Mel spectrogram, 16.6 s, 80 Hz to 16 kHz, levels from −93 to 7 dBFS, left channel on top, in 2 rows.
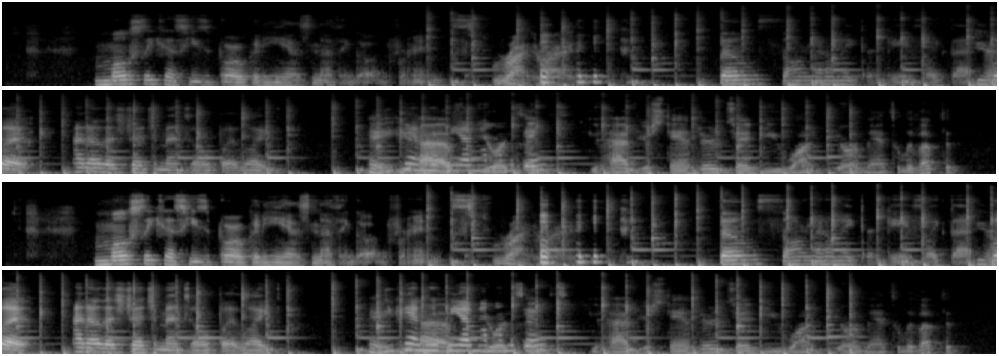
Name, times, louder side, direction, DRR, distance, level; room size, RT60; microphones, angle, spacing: voice 1, 0.8-4.0 4.5-5.3 6.0-8.5 8.9-10.6 11.4-12.8, right 5 dB, 80° right, 0.5 m, -35 dB
sound 1, 3.5-15.5, right 3 dB, 30° right, 0.4 m, -40 dB
voice 2, 4.1-4.7 8.1-8.5 11.3-12.7 13.2-16.2, left 2 dB, 35° left, 0.7 m, -40 dB
8.7 x 3.6 x 5.6 m
head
